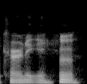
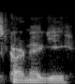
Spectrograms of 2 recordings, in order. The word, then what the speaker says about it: Carnegie: Here's how New Yorkers say it, Yeah, they said New Yorkers say Carnegie. – So it sounds like the official Scottish pronunciation is Carnegie, but the New Yorker pronunciation is Carnegie.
